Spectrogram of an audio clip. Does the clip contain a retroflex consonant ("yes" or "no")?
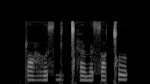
yes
